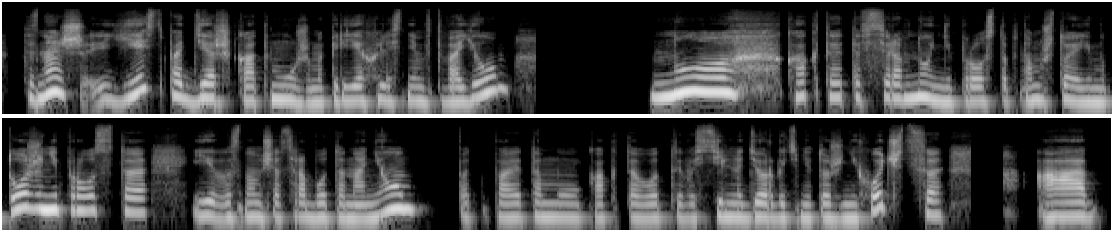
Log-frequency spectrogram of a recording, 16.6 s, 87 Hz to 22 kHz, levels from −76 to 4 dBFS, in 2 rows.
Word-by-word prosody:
Ты 200 -5 -6
знаешь, 245 +5 +5
есть 200 - -2
поддержка 190 -4 0
от 175 +1 -5
мужа, 175 -5 -1
мы 160 - -3
переехали 170 +1 -4
с 160 -1 -7
ним 170 -2 -4
вдвоем. 180 - -1 1.0
Но 265 +6 +8 0.4
как-то 210 0 -5
это 205 0 -5
всё 200 - -4
равно 195 +1 +1
непросто, 165 -1 -3
потому 170 +3 -5
что 180 +3 -4
ему 160 -2 -1
тоже 255 +8 +3
непросто. 235 -3 +1 0.3
И 180 -3 -2
в 160 - -7
основном 165 +2 -4
сейчас 160 +1 -4
работа 165 -1 -3
на 155 0 -1
нем, 245 +10 +3 0.3
п 165 - -11
поэтому 165 -1 -4
как-то 160 -1 -7
вот 160 +1 -6
его 155 -1 -7
сильно 165 +1 -3
дергать 160 -1 -3
мне 160 -1 -4
тоже 160 -1 -3
не 160 - -1
хочется. 195 - -1 0.7
А, 175 +1 +4
175 Hz, 150 wpm, -20 LUFS, 160-210 Hz, 1.0 s, Но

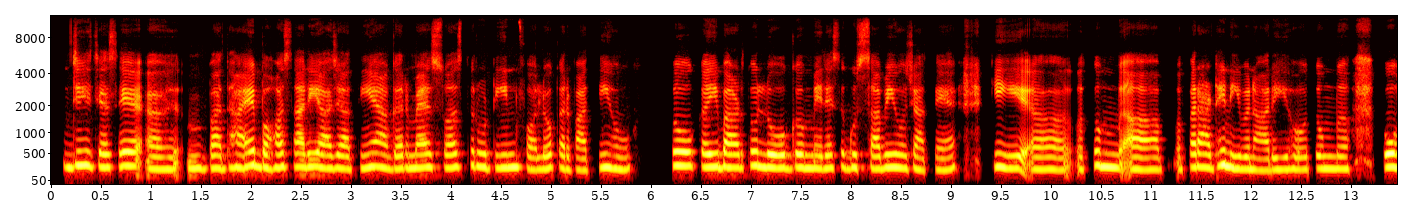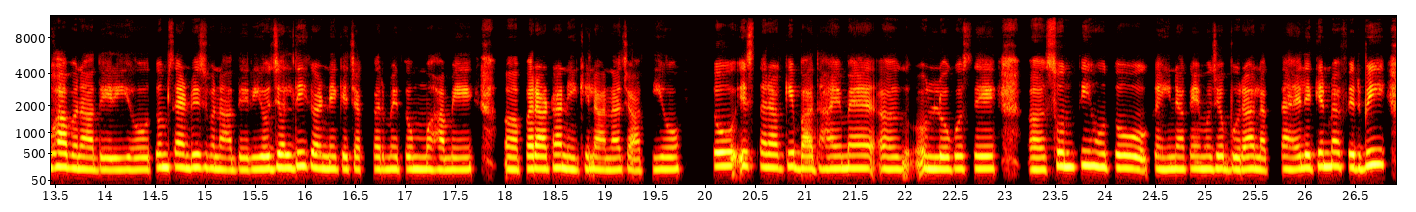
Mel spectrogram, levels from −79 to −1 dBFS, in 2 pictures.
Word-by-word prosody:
जी, 275 +3 +3
जैसे 245 +1 +2
अ, 210 -1 -1
बाधाएँ 225 +3 +1
बहुत 235 0 +1
सारी 245 0 +1
आ 225 -2 +2
जाती 225 0 -2
हैं, 250 - +2
अगर 225 -1 -1
मैं 235 +1 +2
स्वस्थ 240 +1 -4
रूटीन 240 -1 0
फ़ॉलो 215 -1 -2
करवाती 205 +1 -3
हूँ, 215 -2 -2 0.4
तो 265 0 +6
कई 245 0 +4
बार 235 -1 +3
तो 270 +3 0
लोग 235 -2 +3
मेरे 225 0 0
से 245 +2 -7
गुस्सा 235 -1 -2
भी 235 +2 +2
हो 235 -1 +2
जाते 210 -2 -6
हैं 205 +4 -4 0.4
कि 230 -3 +2
अ, 210 0 -2
"तुम 245 -3 +4
अ, 205 -4 +1 0.3
पराठे 240 +2 +3
नहीं 230 -4 +4
बना 205 -2 -1
रही 200 +2 -3
हो, 210 -1 -3
तुम 220 0 -3 0.5
पोहा 245 +1 +6
बना 215 -3 0
दे 200 0 -2
रही 200 +1 -2
हो, 205 0 -3
तुम 235 +3 0
सैंडविच 235 -1 +1
बना 215 -3 -3
दे 200 0 -4
रही 210 +1 -2
हो। 215 - +4
जल्दी 235 +3 +2
करने 220 -4 0
के 215 0 -3
चक्कर 210 0 -6
में 210 - -1
तुम 210 0 -2
हमें 205 +1 -2 0.3
अ, 210 -1 0
पराठा 220 +1 +3
नहीं 210 -3 0
खिलाना 205 -1 -2
चाहती 205 +1 -6
हो।" 210 0 -2 0.3
तो 255 +1 +5
इस 255 -1 -4
तरह 240 -2 0
की 255 - 0
बाधाएँ 215 -1 -2
मैं 225 0 0
अ, 215 - -5 0.4
उन 220 - +1
लोगों 215 +1 +1
से 220 0 0 0.4
अ, 205 0 0
सुनती 250 +5 +1
हूँ, 255 -2 +2
तो 225 -3 +2
कहीं 210 -1 -1
न 215 0 -1
कहीं 220 0 -3
मुझे 215 0 0
बुरा 210 +1 +1
लगता 200 +1 -5
है, 210 0 -1
लेकिन 235 +2 +2
मैं 255 0 +1
फिर 235 -2 0
भी 280 +4 +5
220 Hz, 195 wpm, -19 LUFS, 210-240 Hz, 0.5 s, तो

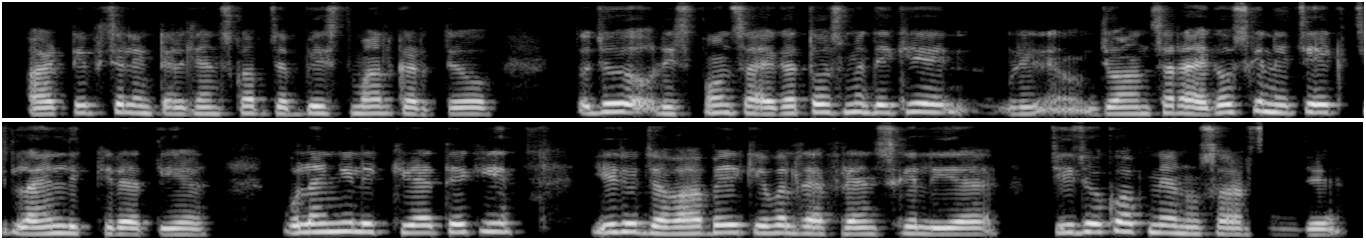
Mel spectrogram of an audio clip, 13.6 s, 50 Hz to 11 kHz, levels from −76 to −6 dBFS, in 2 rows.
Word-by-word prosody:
Artificial 210 +5 -1
intelligence 185 -1 -4
को 195 - -1
आप 195 - -2
जब 175 -1 -2
भी 200 - +1
इस्तेमाल 195 +1 -3
करते 175 -1 -2
हो 175 -1 0 0.4
तो - - 0
जो 230 +3 +4
रिस्पॉन्स 200 +4 -3
आएगा 180 +1 +3
तो 225 - +4
उसमें 225 +1 -2
देखिए 220 +2 +2
अ, - - -6 0.3
जो 270 +3 -4
आंसर 185 +2 -2
आएगा 185 +3 +4
उसके 225 +4 +1
नीचे 220 0 +3
एक 215 0 +1
च - - -10
लाइन 185 +1 +3
लिखी 190 -2 -2
रहती 165 -1 +1
है। 160 -1 -2 0.4
वो 205 - +2
लाइन 235 +2 +4
ये 245 - +2
लिखी 230 -2 0
रहती 210 +2 +2
है 225 - +5
कि 240 0 -2 0.4
ये 225 - +2
जो 235 - +5
ज़वाब 190 +1 +3
है 215 - +5
केवल 210 -1 0
रेफरेंस 180 -2 0
के 190 -1 0
लिए 170 -1 +3
है - - -7 0.3
चीज़ों 225 +2 +2
को 255 - +2
अपने 225 -3 -2
अनुसार 180 -3 -1
समझें। 155 -1 -5
195 Hz, 215 wpm, -23 LUFS, 180-220 Hz, 0.4 s, है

